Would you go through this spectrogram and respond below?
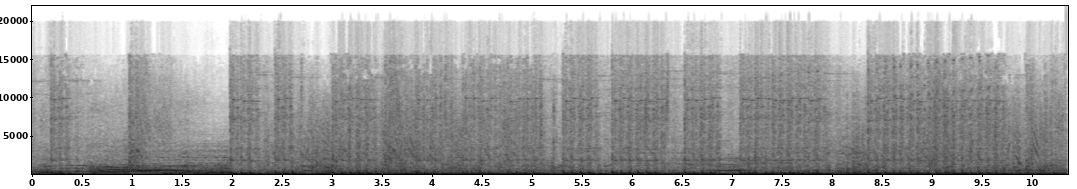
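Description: Sustained heavy gunfire in the sci-fi shooter Mass Effect 2, with loud, dense automatic bursts and booming impacts running continuously throughout without letup.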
